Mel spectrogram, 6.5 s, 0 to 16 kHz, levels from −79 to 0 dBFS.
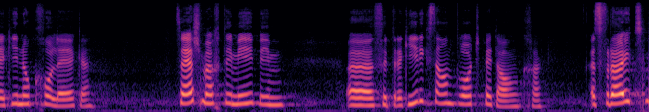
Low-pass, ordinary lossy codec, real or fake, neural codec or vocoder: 14.4 kHz; none; fake; autoencoder, 48 kHz, 32 numbers a frame, DAC-VAE, trained on Japanese speech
